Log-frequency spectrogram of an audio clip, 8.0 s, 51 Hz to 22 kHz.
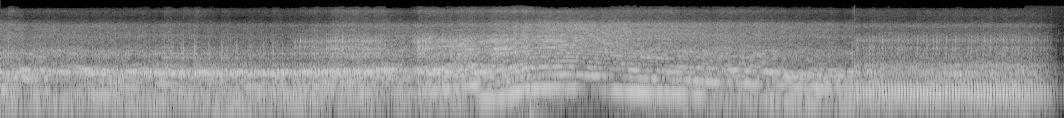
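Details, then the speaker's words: Two-stroke moped (2021 build, self-cast cylinder, targeting 20 hp) after MSV change: blips sluggishly, pitch climbing slowly and sagging back without crisp pickup; owner says it is again running rich, poor revving. "does it rev any better? it is again rich. the mind of the carburetor has changed."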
